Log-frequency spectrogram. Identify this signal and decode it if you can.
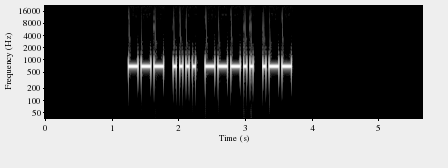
Morse code, heard as a keyed tone, about 25 wpm, 700 Hz. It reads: OH8W
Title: DXCC-100 Call Signs - 4 Characters - Repeated 2x - 25wpm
